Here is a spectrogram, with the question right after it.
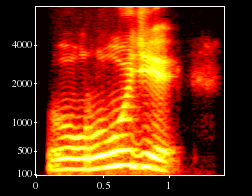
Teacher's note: jim will get qalqala.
